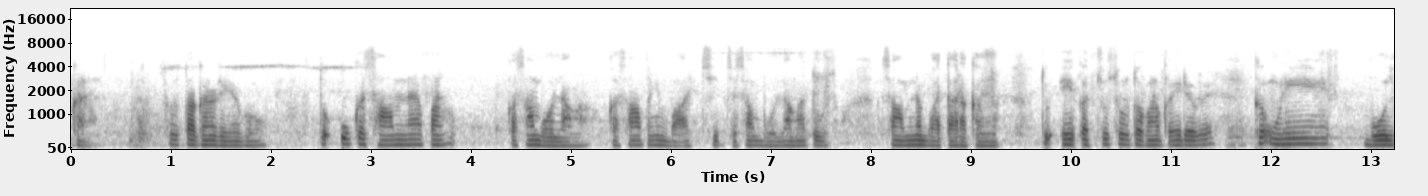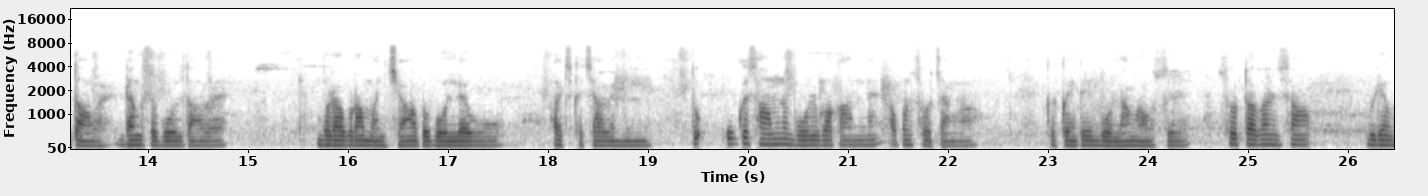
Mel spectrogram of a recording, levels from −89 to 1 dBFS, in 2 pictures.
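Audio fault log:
Nothing to log here: the speech comes through the AMR wideband (HD Voice) link at 12.65 kbit/s with no faults to report.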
